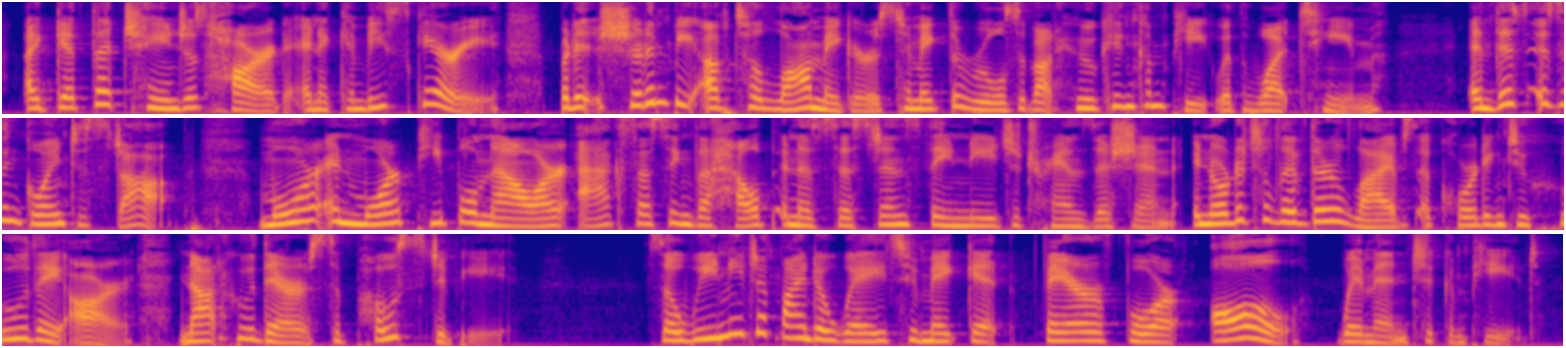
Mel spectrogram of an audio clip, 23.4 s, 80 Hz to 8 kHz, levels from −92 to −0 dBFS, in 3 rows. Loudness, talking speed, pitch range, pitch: -19 LUFS, 215 wpm, 195-260 Hz, 225 Hz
